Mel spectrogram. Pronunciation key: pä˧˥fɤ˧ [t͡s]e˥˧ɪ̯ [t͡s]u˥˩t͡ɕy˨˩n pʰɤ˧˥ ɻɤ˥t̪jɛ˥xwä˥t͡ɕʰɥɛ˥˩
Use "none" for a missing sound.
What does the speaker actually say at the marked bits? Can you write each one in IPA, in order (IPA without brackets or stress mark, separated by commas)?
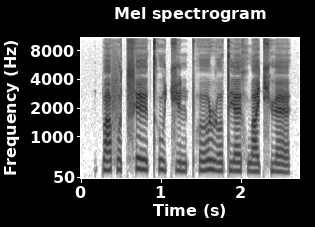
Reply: t͡sʰ, t̪ʰ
